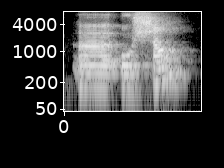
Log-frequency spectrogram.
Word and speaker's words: Auchan: Y es O, al, y Champ es campo, y es la traducción literal. Fonética, porque escrita se escribe diferente, pero al campo, pero es fonéticamente al campo.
